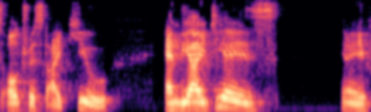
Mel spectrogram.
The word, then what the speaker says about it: Altruistiq: And so, we kind of spell it altruist with altruistic with a Q. It's altruist IQ.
